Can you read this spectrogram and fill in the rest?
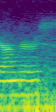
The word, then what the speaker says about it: Younger: I am taping an interview on November 15, 1983 in Mary Lee Younger's living room.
